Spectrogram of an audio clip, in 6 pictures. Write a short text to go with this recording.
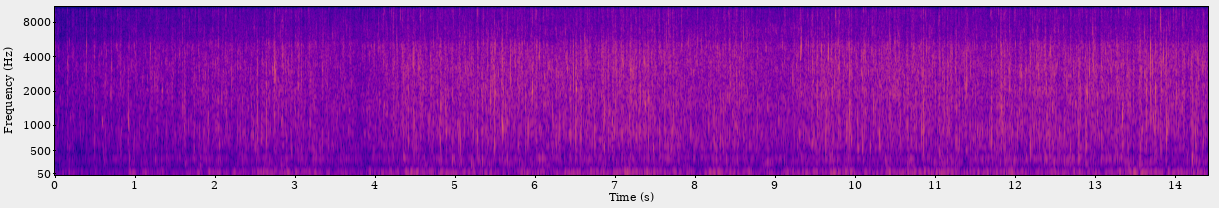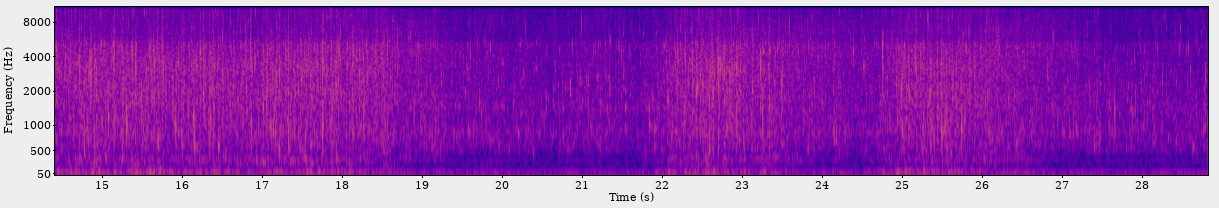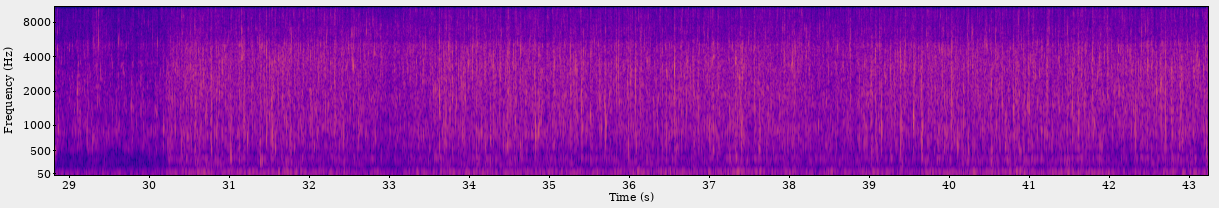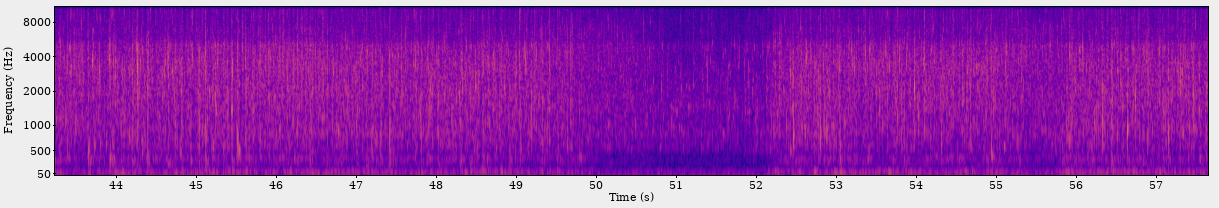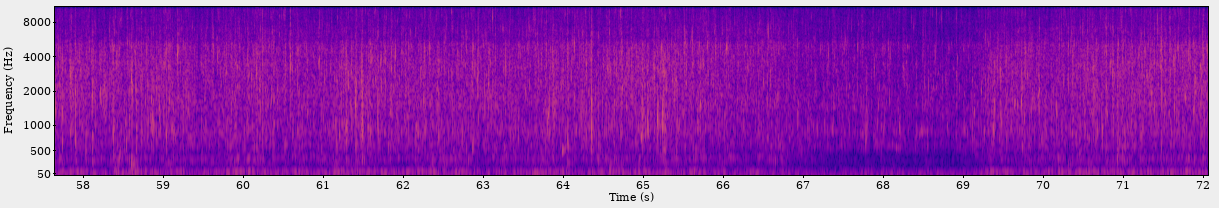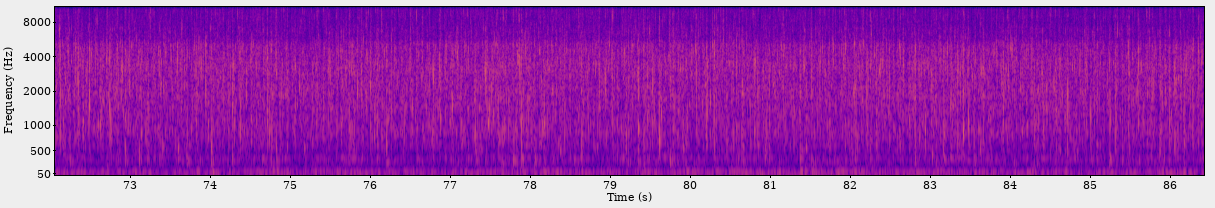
water running down through a pipe from a mountain waterbank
